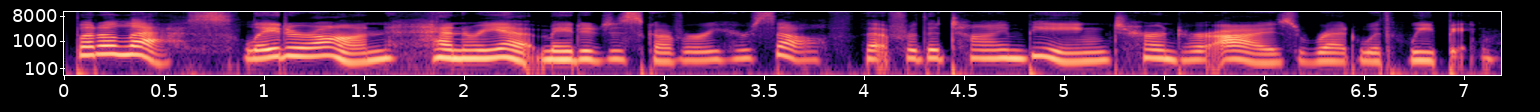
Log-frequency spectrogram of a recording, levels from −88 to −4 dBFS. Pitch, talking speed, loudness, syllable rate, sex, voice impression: 230 Hz, 165 wpm, -19 LUFS, 4.3 syllables/s, female, very feminine, young, thin, tensed, slightly powerful, bright, soft, very clear, slightly fluent, slightly raspy, very cute, intellectual, very refreshing, sincere, calm, very friendly, very reassuring, very unique, elegant, slightly wild, very sweet, lively, kind, slightly sharp, slightly modest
